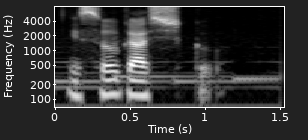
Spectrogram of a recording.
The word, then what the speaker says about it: 忙しく: Oh, it's going like iso shika isoshiku arimasen. Isoshiku arimasen. 今週は忙しくありません。 Sounds kind of weird. Oh, I'm skipping a syllable. That's why. Isogashiku. Yeah. Isogashiku arimasen. Yeah, I'm skipping a syllable. I'm skipping ga.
